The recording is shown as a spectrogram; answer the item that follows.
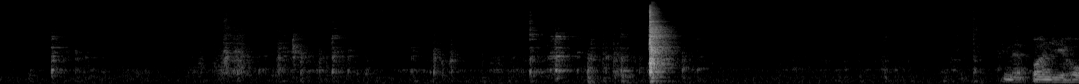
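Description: Parts of a Stanley Base Camp cook set are packed away and the lid is put on. The result is scattered metallic clinks and clatters, with one sharp loud clank near the middle and more rattling at the end.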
